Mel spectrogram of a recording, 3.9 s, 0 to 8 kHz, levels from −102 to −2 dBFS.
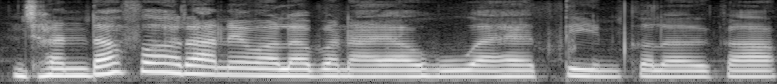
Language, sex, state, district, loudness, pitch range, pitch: Hindi, female, Jharkhand, Garhwa, -14 LUFS, 180-210 Hz, 190 Hz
